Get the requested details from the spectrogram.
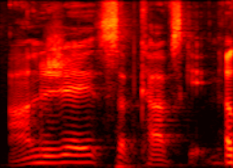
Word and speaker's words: Andrzej Sapkowski: Apparently it's Andrzej Sapkowski.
